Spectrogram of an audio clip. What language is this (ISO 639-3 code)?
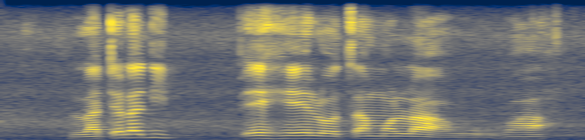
sot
